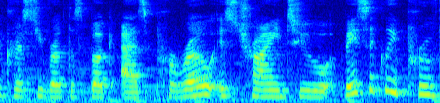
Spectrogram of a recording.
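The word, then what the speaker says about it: Poirot: And again, we're following Detective Perau, I do believe is how you say his name.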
